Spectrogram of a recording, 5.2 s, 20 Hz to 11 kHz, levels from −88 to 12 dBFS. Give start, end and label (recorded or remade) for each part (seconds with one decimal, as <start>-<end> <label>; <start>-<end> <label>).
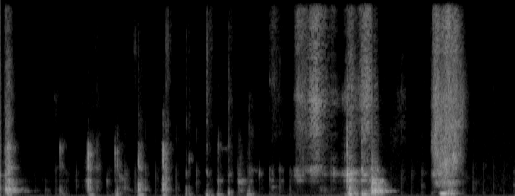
0.0-1.2 remade; 1.2-2.1 recorded; 2.1-3.9 remade; 3.9-5.2 recorded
